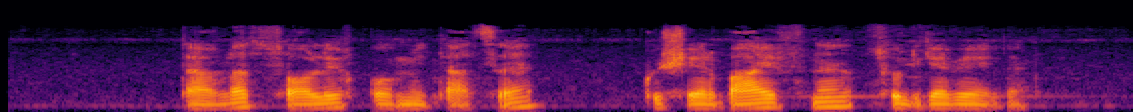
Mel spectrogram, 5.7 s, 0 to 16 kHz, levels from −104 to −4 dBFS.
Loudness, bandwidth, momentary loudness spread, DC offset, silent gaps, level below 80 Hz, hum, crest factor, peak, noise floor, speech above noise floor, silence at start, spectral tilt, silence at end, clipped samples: -28 LUFS; 7.6 kHz; 8 LU; under 0.1%; none; -60 dBFS; none; 22 dB; -6 dBFS; -68 dBFS; 41 dB; 0.9 s; -6.5 dB/octave; 0.55 s; under 0.1%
